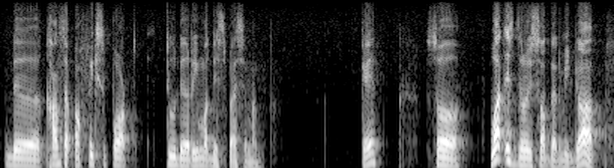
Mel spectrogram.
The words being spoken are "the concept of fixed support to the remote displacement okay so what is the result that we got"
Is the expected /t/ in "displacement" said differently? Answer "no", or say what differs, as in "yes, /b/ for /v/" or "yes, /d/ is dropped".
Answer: yes, /t/ is dropped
